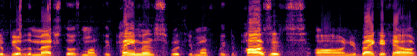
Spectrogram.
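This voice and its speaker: In an American accent, a man speaks fairly quickly at a medium pitch. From United States. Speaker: veteran travel vlogger. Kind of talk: casual tutorial. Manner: conversational, with fillers.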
